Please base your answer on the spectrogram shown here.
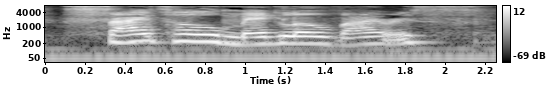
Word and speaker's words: cytomegalovirus: was wrong with chosen was she had CMV cytomegalovirus is how it's pronounced it and pronounced and CMV is basically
